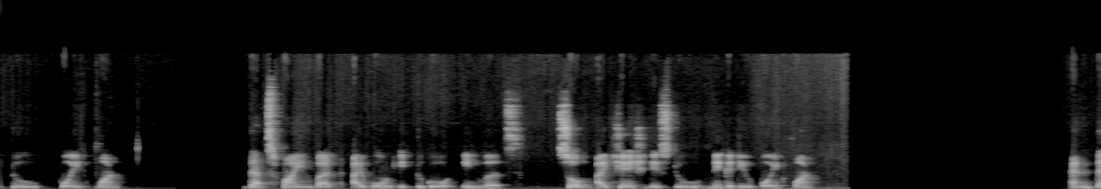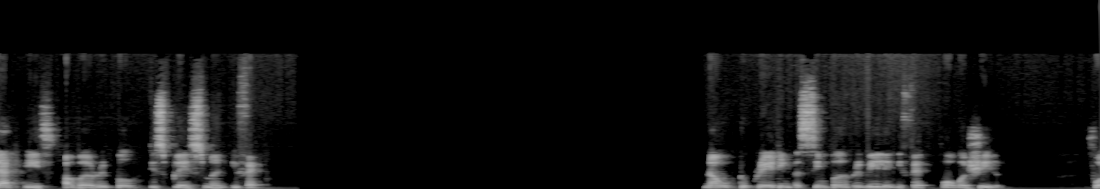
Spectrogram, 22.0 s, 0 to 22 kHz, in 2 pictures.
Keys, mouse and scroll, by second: 1.7 space, 2.3 ctrl+drag, 2.8-3.2 drag, 3.2-4.7 middle drag, 5.6-8.6 drag, 9.1 space, 13.4-13.9 ctrl+middle drag, 14.2 click, 14.5 click, 14.6 click, 15.4 click, 15.7 shift+p, 15.9 F2, 16.3 shift+p, 17.1 n, 17.5 click.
